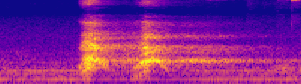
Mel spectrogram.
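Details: Shih Tzu puppies in San Antonio, Texas: two quick high yips about half a second apart, the second slightly longer and trailing off, with a faint constant hum underneath and an otherwise quiet indoor setting.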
